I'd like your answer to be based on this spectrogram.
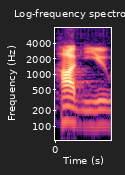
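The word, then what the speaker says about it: hagiou (ἁγίου): It's a rough breathing mark. You add the H sound, hagiou would be the correct pronunciation.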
